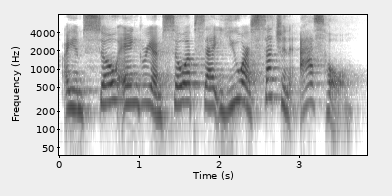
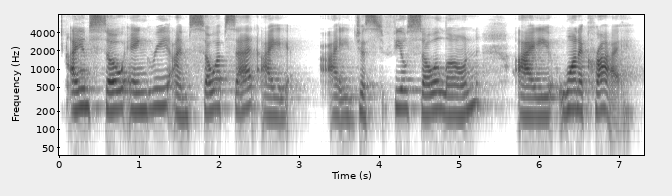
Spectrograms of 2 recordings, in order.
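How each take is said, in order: First: Loud, high, heated blaming; raised angry voice, accusing; angry outburst. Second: Honest upset without attack; vulnerable, a touch teary; hurt, open feelings. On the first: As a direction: snap at your partner in anger. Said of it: "Emotions driving is when you say something like". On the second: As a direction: share the hurt, don't throw it. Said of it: "Emotions in the vehicle, you're expressing your emotions". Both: Shown as a demonstration.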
